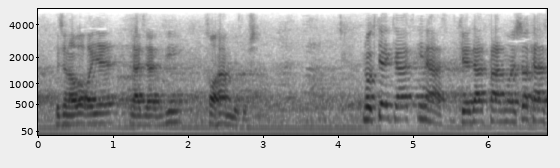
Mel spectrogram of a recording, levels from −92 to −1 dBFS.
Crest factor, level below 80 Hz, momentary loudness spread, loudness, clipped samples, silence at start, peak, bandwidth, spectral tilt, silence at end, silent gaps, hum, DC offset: 14 dB; -58 dBFS; 14 LU; -18 LUFS; under 0.1%; 0 s; -4 dBFS; 5.2 kHz; -9.5 dB/octave; 0 s; none; none; 1%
